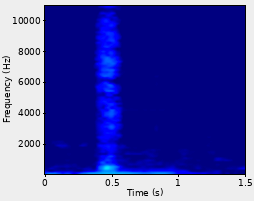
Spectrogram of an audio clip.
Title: Sneezing a Lot 🤧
